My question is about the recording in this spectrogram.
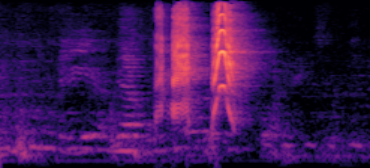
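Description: Sun conure giving two short, harsh squawks about a second in, the second one rising and then falling in pitch.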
